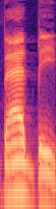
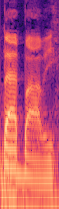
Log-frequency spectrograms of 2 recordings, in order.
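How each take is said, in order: First: The second word's first vowel sounds like 'ay'. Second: The second word's first vowel sounds like 'ah'. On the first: The speaker calls it right. "That's how it's pronounced" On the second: The speaker calls it wrong. "It's not Bad Bobby, like Bobby Hill"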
